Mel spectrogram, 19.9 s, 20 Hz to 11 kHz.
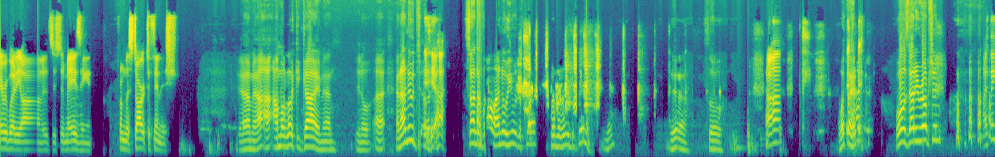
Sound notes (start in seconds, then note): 10.2 laughter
